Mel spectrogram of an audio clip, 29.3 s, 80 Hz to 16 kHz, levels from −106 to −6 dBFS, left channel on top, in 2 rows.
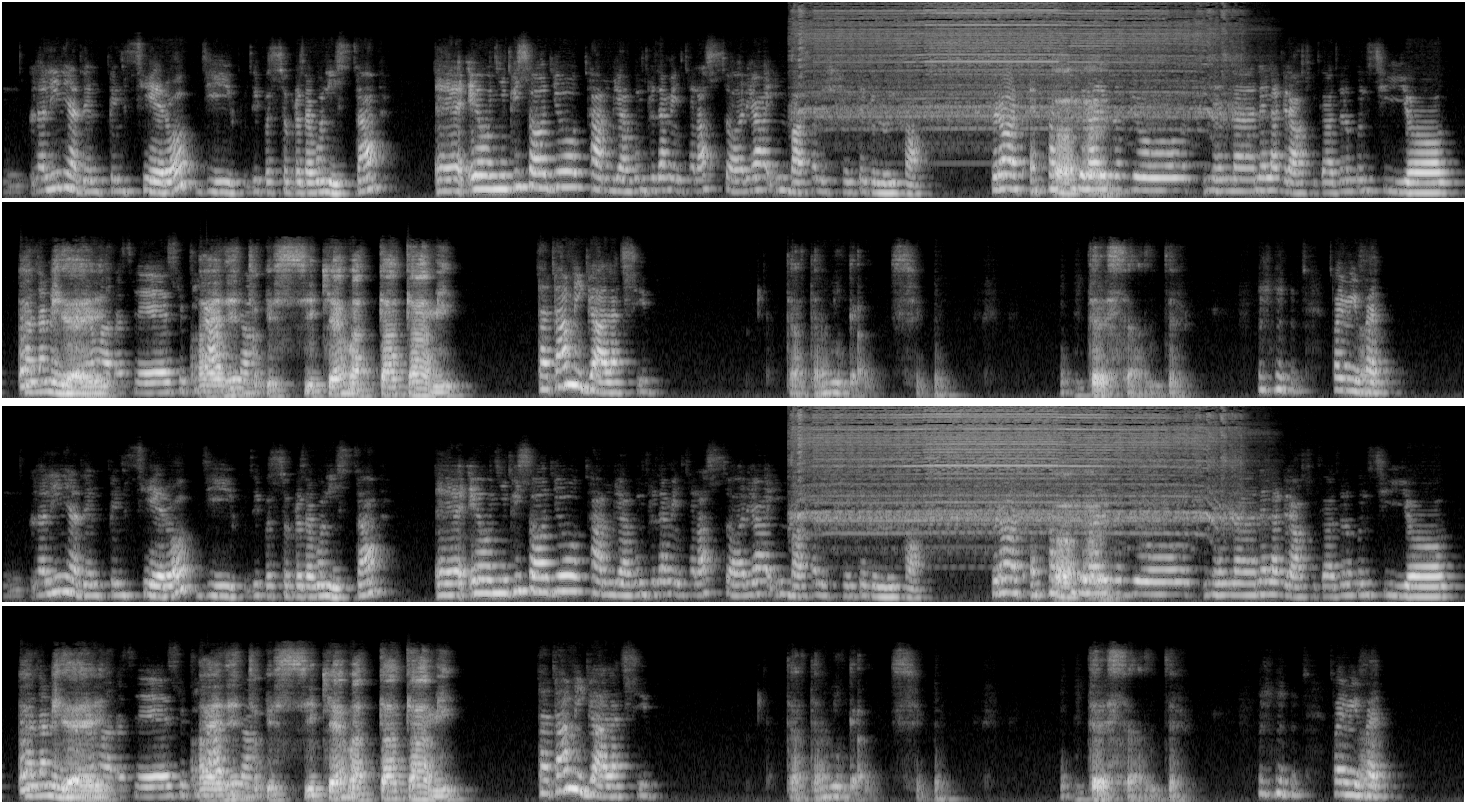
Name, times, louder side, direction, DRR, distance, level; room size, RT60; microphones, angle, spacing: voice 1, 0.0-3.7 4.3-9.2 9.9-14.4 14.8-16.3 16.6-17.1 20.0-21.1 27.2-27.6 27.9-28.4, left 1 dB, 65° left, 4 dB, 0.6 m, -29 dB
sound 1, 7.8-12.5, right 4 dB, 60° right, 0.9 m, -39 dB
voice 2, 10.5-11.0 14.8-15.7 16.6-17.0 17.3-19.1 22.5-23.1 23.6-24.0 25.5-26.4 28.2-28.4, right 1 dB, 15° left, 1 dB, 0.8 m, -28 dB
2.6 x 2.1 x 3.0 m, 0.31 s
head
